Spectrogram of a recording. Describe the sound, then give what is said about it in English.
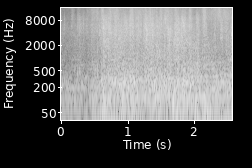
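Rapid gunfire in a film action scene as attackers in a 4x4 strafe dry, dusty ground, rising after a brief quieter start into a loud, dense, unbroken volley of shots. “Beckett jumps down from the barn, rolls and shoots a man in the chest with his pistol. More attackers riding in a 4x4 strafe the dry, dusty ground in front of Beckett with bullets as he runs.”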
